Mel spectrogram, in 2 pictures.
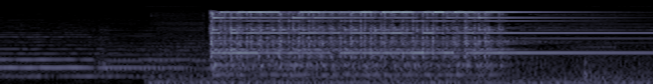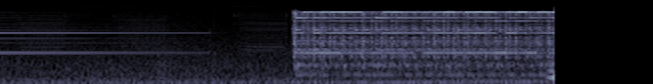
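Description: A telephone bell ringing twice, each ring lasting about a second and a half; the first ring dies away slowly before the second one starts.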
